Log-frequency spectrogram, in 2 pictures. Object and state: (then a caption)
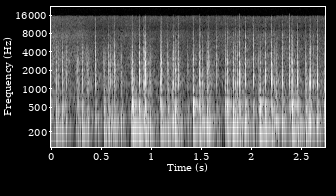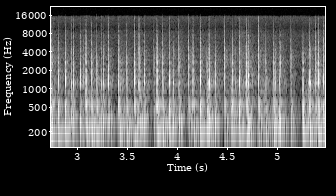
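Solid wooden tabletop. Long fingernails on both hands tap rapidly on a solid, flat wooden tabletop. The result is a dense, steady flurry of quick, dry clicks with a bright, woody tick around 1.2 kHz, each dying away almost instantly.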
